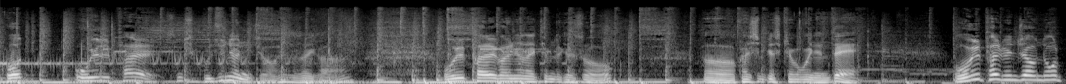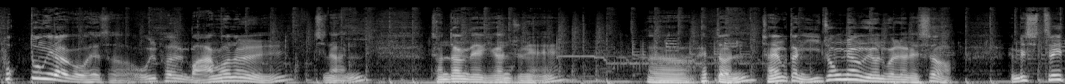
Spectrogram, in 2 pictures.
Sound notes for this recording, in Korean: 전화연결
